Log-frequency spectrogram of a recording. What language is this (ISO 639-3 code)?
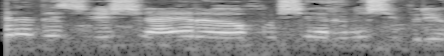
pus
